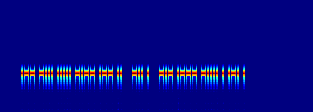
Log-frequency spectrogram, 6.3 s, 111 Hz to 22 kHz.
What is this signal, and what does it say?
Morse code, heard as a keyed tone, about 40 wpm, 700 Hz. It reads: WB5YWI DE KJ6ERE
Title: USA Callsign DE Callsign - 6 Characters - 40wpm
